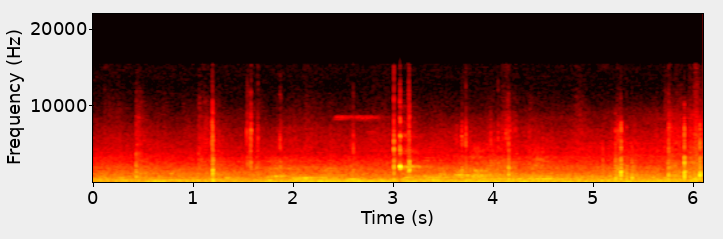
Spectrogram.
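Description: Cardboard product box being handled and opened: scattered light clicks and rustles over a steady background hum and faint background voices.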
